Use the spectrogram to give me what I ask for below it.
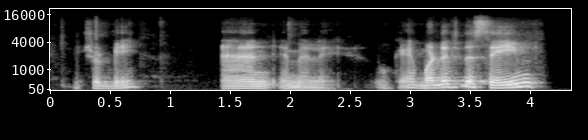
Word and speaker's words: MLA: The beginning sound is the vowel sound A, which is a vowel sound A, which before which we use an. Okay, so it should be AMLA or an MLA.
